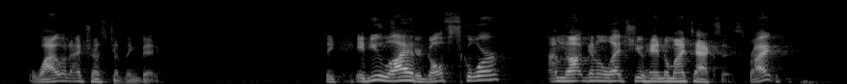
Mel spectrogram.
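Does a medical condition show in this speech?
No.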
